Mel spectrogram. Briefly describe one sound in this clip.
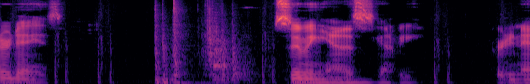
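A door swings open.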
